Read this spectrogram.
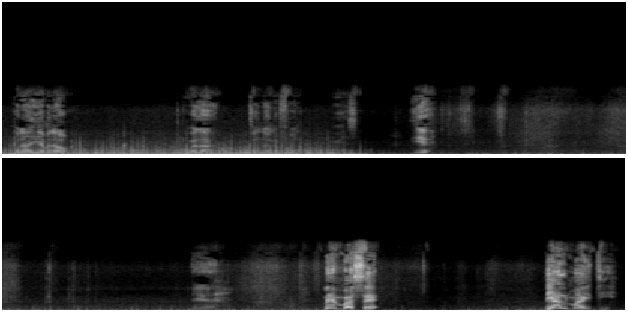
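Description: A young man talks casually and close up, with pauses.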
